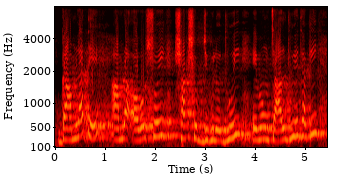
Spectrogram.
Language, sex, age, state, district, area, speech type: Bengali, female, 45-60, West Bengal, Paschim Bardhaman, urban, spontaneous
